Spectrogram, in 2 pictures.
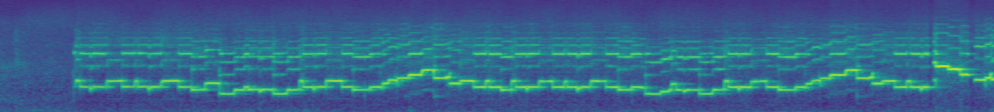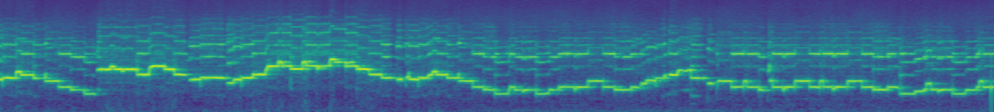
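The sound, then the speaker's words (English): Tin whistle playing a lively reel ornamented with short rolls on the note A, a bright, quick stream of notes that starts after a brief silence and runs steadily to the end. “A reel with the short A roll is Chashlani Chalik. It sounds like this.”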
